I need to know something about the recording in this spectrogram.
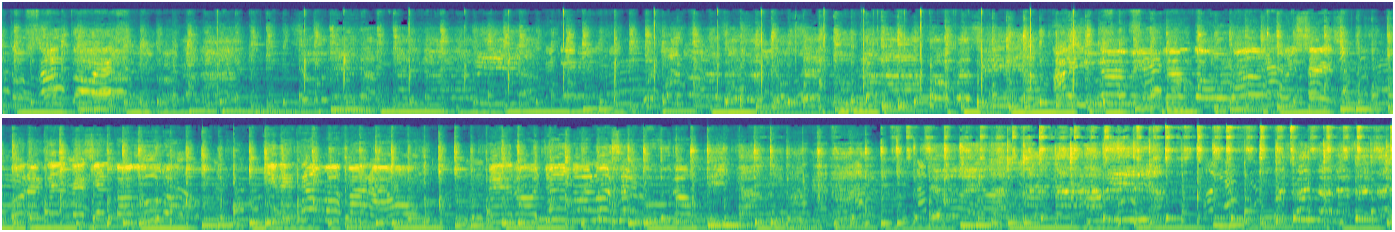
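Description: Christian salsa music: a voice singing over a repeating, syncopated bass line, with a steady dance rhythm throughout.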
